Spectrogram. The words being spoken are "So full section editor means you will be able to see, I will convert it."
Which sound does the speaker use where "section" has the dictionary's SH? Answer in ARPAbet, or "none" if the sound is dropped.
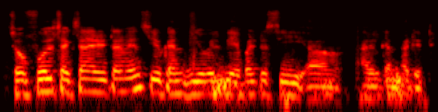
S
